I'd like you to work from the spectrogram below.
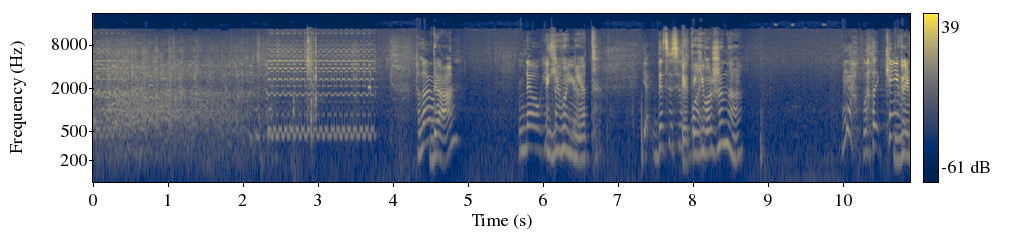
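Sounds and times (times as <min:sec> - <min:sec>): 
telephone ringing with electronic trill: 0:00.0 - 0:01.0, 0:02.2 - 0:03.8
people laughing: 0:00.0 - 0:02.4
speech: 0:04.3 - 0:05.0, 0:05.7 - 0:06.8, 0:07.4 - 0:08.8, 0:10.3 - 0:10.8.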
